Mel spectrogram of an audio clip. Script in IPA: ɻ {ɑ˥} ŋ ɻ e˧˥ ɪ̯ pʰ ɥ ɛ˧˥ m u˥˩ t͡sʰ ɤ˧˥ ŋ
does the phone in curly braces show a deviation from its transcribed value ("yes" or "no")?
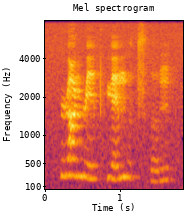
no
